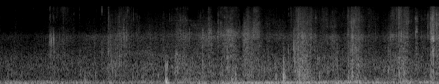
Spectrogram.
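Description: Footsteps walking through dry fallen leaves, an irregular crackle of steps with one sharper crack about a second and a half in.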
